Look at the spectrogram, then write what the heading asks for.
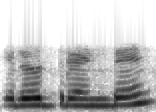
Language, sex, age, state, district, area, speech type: Tamil, female, 18-30, Tamil Nadu, Viluppuram, rural, conversation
